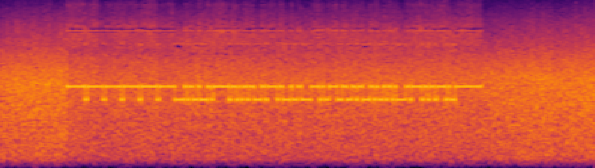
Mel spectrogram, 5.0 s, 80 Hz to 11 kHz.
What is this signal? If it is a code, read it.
RTTY (50 baud, 450 Hz shift), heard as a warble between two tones, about 1750 Hz centre, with radio static. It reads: JAK OBIADEK?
